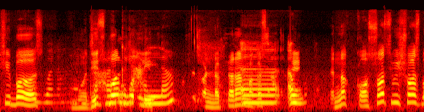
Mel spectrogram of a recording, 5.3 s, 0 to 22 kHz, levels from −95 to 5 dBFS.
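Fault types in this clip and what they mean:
Echo leak: a faint delayed copy of the speech returns about 320 ms after the original, in short scraps at 0.75, 1.5 and 2.77 s. The scraps at 0.75 and 2.77 s sit about 35 dB below the speech, and the one at 1.5 s is louder, about 20 dB down. This likely comes from a loudspeaker echo that the far end's canceller failed to remove. Unlike reverberation, which smears the sound continuously, this is a separate repeat at a fixed lag.
Speech suppressed in double talk: the speech drops out in patches at 1.52 to 1.74 s, 2.24 to 2.58 s, 3.34 to 3.81 s and 4.1 to 4.17 s, dipping by about 15 to 25 dB. The longest stretch is about half a second. The likely cause is an echo canceller that mistook overlapping talk for echo and turned everything down. Unlike a network dropout, the level dips and thins rather than going abruptly silent, and these dips fall where both ends are active.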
